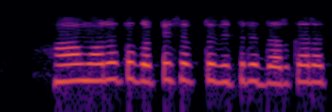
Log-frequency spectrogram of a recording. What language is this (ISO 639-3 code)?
ori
